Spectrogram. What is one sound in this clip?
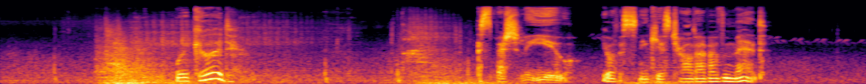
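A woman speaks calmly and warmly, close by.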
